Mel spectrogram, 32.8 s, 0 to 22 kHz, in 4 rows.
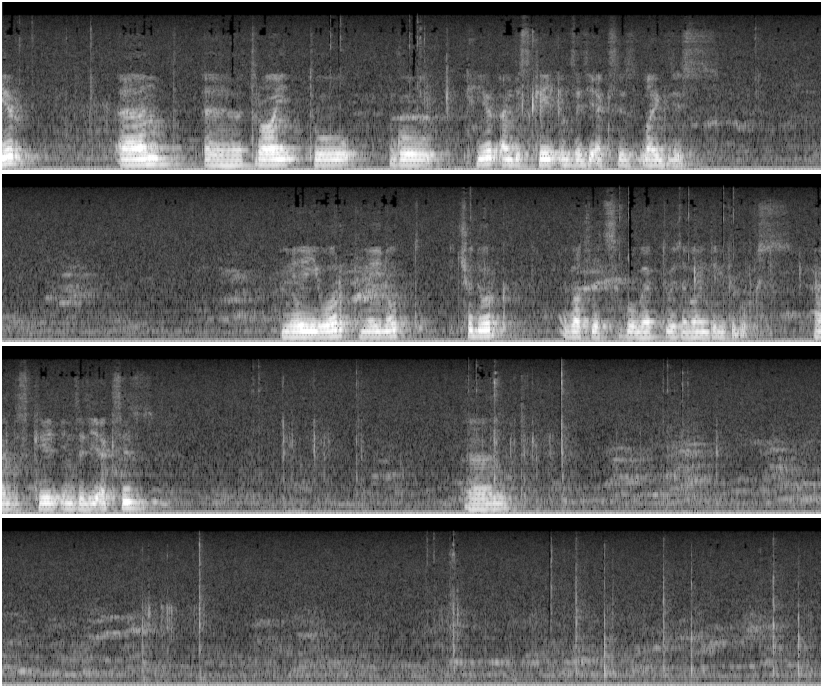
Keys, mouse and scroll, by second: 0.2 shift+right click, 0.6-1.0 scroll down 1, 1.1-1.8 scroll up 1, 3.2 click, 3.2 scroll down 8, 4.5 Escape, 5.2 s, 16.2 click, 16.2 s, 20.0 shift+g, 22.0 s, 23.2-23.8 scroll down 1, 23.8 Tab, 24.7 Tab, 24.8 Tab, 25.0 scroll up 1, 25.6 Tab, 25.6 scroll down 4, 26.1 scroll up 3, 26.1 s, 29.8 Tab, 29.8 scroll up 1, 30.3 shift+middle click, 30.6 scroll up 2, 31.1 shift+middle click, 32.3 shift+middle click.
